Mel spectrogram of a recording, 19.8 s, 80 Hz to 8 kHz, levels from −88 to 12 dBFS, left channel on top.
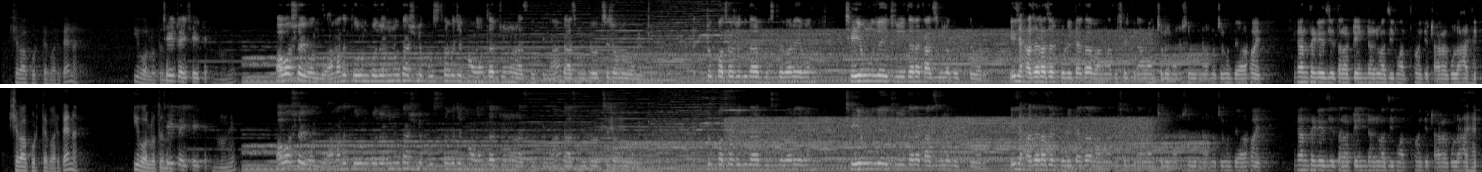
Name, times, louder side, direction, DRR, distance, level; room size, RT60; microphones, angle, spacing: voice 1, 0.1-1.0 1.8-2.3 2.8-3.2 8.0-8.3 14.2-14.3 17.9-18.0 19.5-19.7, right 7 dB, 70° right, 0.3 m, -36 dB
voice 2, 2.2-2.7 3.7-8.7 9.4-10.9 11.3-13.2 13.5-16.8 17.3-19.7, left 6 dB, 70° left, 0.3 m, -28 dB
sound 1, 2.4-11.5, left 2 dB, 50° left, 2.4 m, -45 dB
sound 2, 3.2-16.1, equal, ahead, 0.6 m, -37 dB
Alarm, 9.6-15.4, right 2 dB, 25° right, 1.2 m, -40 dB
11.0 x 4.6 x 5.7 m
head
